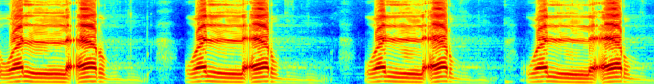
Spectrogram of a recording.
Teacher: Ro di sini dinamakan dengan ro takhim karena ro-nya didahului dengan huruf fathah. Kemudian wal ardi kullul lahu.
